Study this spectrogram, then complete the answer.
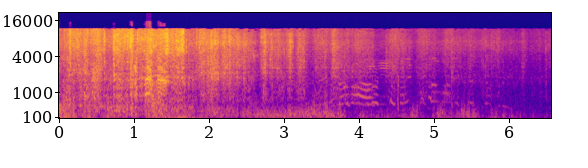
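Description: A sled scrapes and hisses over snow.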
